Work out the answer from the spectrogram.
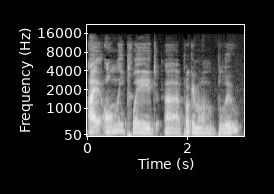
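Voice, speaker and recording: A man co-hosting a podcast over a video call, chatting in a relaxed way and reminiscing. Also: mid-range voice, slow, gravelly, a loud crowd. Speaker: podcast co-host. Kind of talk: casual chat.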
